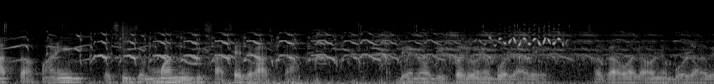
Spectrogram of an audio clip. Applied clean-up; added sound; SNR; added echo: none; Gull, seagull + Chirp, tweet; 1 dB; none.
